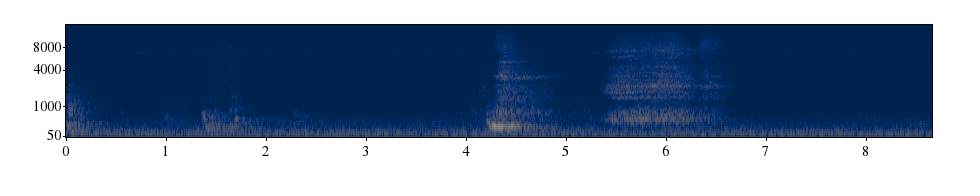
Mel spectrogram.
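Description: A man breathing hard through a barbell lift: short sharp breaths near the start and about a second and a half in, a loud, forceful breath just past four seconds as the bar comes up, then a longer breath out around six seconds.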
